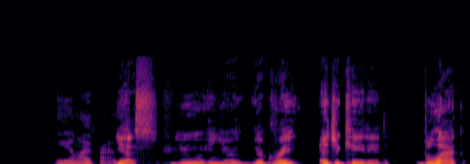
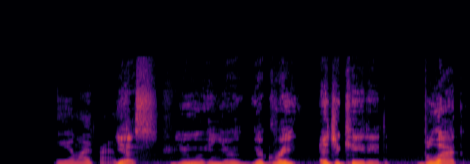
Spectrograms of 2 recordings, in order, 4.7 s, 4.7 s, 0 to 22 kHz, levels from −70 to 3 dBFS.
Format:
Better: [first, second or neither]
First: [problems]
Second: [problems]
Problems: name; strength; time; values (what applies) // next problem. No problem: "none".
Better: first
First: none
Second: hiss; faint; from 1.5 s on; 30 dB below the speech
